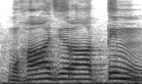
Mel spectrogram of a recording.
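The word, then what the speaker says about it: مهاجرات: എന്നും പറയും അൽ മുഅ്മിനാത്തു മുഹാജിറാത്തിൻ എന്ന് കഴിഞ്ഞിട്ട് തൻവീൻ മുഹാജിറാത്തിൻ എന്നുള്ളതിന്റെ അവസാനത്തിൽ തൻവീൻ അതിനുശേഷം ഫാ ആണ് ഫാന്റെ മുമ്പ് തൻവീൻ വരുമ്പോൾ ചെയ്യുക മറച്ചുവെച്ചുകൊണ്ട് മണിക്കുക അപ്പൊ മുഹാജിറാത്തിനു ആ ഹുന്ന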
